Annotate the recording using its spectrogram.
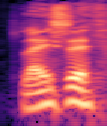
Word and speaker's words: Lisseth: Lisseth. Sí, por ejemplo, con mi nombre, se escucha totalmente diferente... en español que en inglés.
